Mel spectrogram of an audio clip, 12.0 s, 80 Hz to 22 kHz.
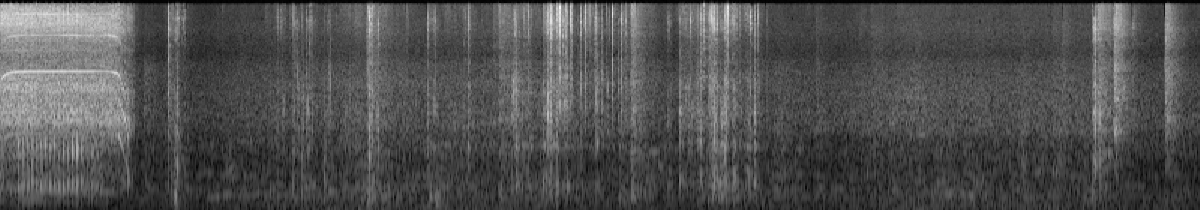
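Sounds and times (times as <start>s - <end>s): tools clicking and rattling: 2.7s - 7.7s.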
